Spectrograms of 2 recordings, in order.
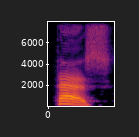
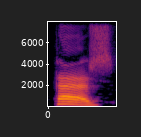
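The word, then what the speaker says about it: تاج: learn a word using some of these letters taj repeat after me taj taj means crown that's that in the initial form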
